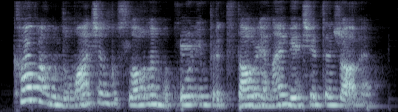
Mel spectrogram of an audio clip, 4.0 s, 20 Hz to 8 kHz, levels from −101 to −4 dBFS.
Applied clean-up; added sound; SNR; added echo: neural mask model DeepFilterNet 3.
